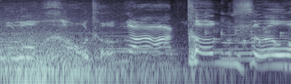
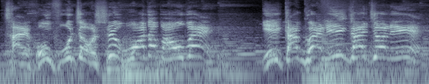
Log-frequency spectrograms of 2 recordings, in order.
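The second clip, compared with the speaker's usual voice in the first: threatening dragon roar; angry dragon voice; 11 semitones higher than usual. Acted. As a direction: warn him off like a furious dragon.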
